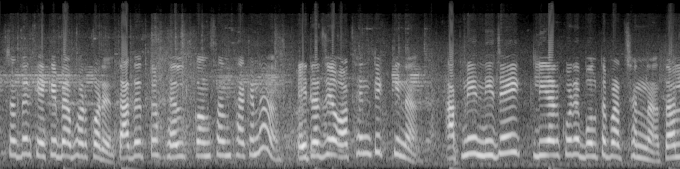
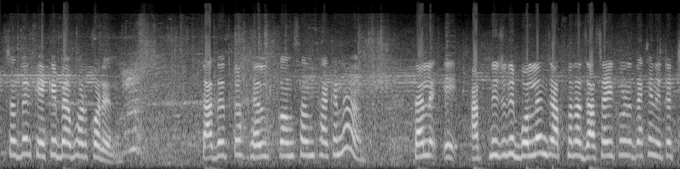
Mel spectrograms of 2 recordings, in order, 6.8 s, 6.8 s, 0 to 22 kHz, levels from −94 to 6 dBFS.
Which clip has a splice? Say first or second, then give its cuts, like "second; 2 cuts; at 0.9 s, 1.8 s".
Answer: first; 3 cuts; at 1.1 s, 2.8 s, 4.3 s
